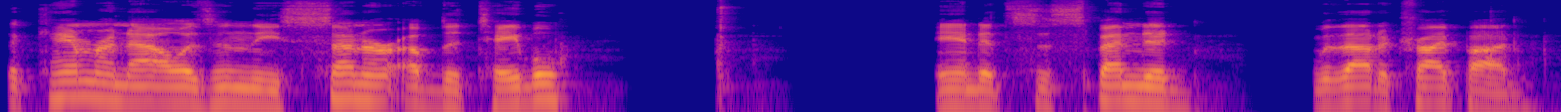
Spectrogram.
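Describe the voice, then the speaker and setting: Man, bright tone, casual livestream host, halting speech full of fillers. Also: mid-range voice, clean tone. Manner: halting, many fillers, eating while talking.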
